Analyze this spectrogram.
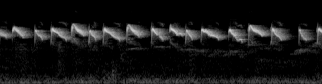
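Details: White-eye, kept for songbird training, delivering a loud, steady run of high, sharp, downslurred chirps, about five per second, each note dropping quickly in pitch, with no other clear sounds.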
